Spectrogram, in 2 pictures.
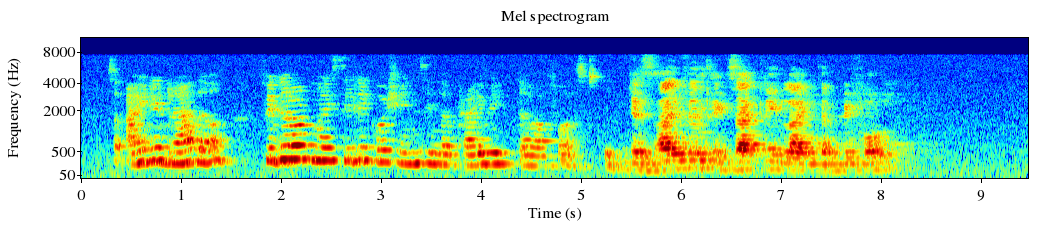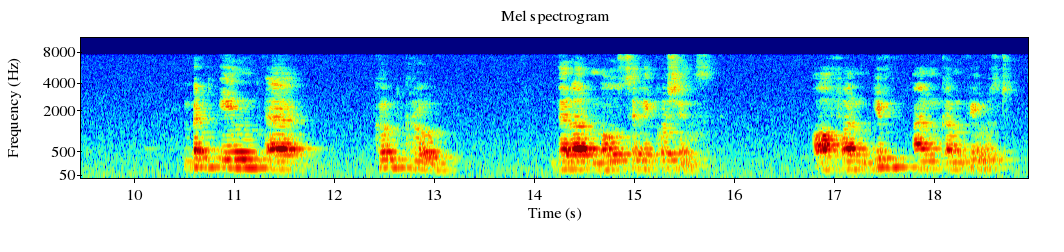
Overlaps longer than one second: none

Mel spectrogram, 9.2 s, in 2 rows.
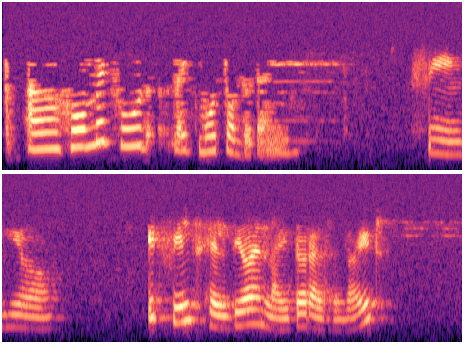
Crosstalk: none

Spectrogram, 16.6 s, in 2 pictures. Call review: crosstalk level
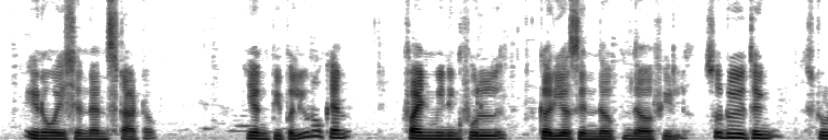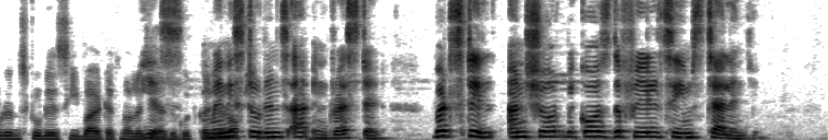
present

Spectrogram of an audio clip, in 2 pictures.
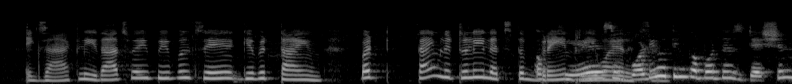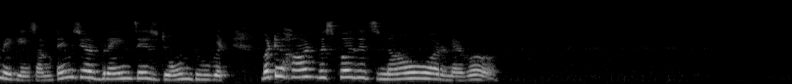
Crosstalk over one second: present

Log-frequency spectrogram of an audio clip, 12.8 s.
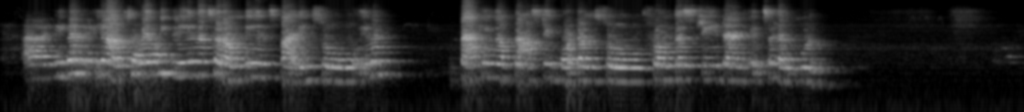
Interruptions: present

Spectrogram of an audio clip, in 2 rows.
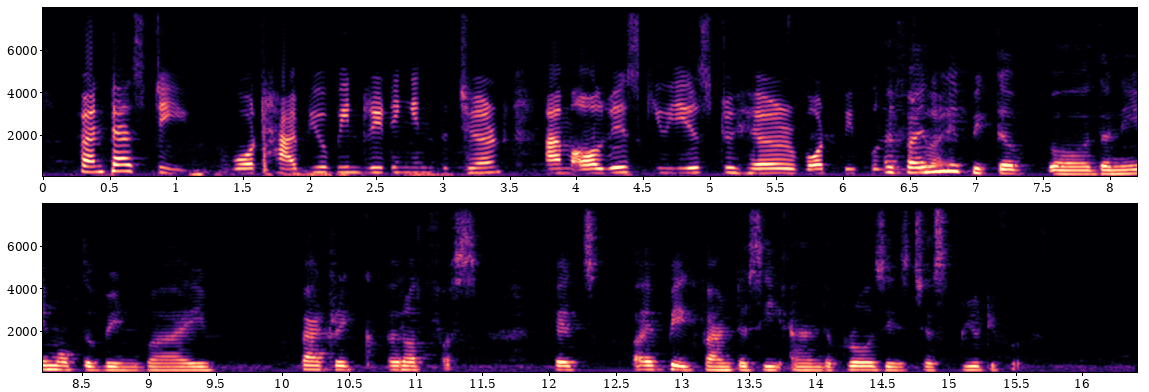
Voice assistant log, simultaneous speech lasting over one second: none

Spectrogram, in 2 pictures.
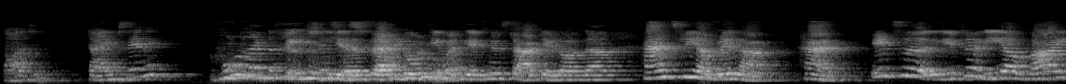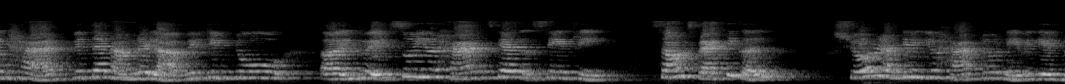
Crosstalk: present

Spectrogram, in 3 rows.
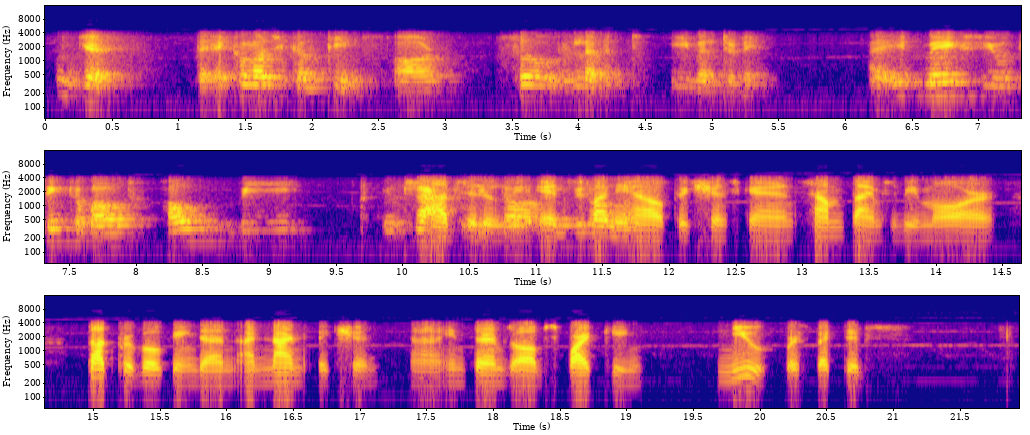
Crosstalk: present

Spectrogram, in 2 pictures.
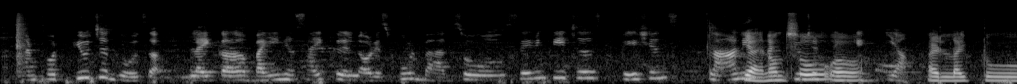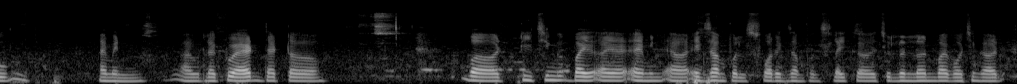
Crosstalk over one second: present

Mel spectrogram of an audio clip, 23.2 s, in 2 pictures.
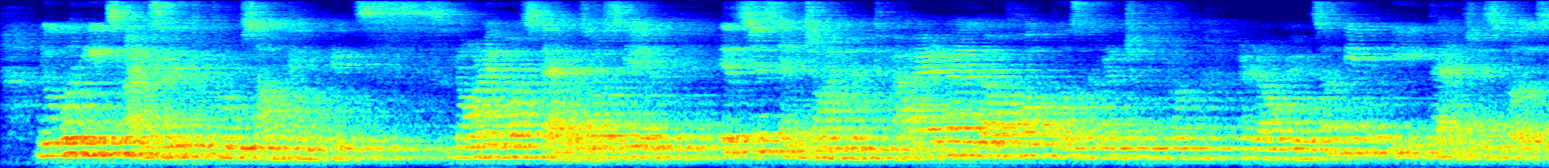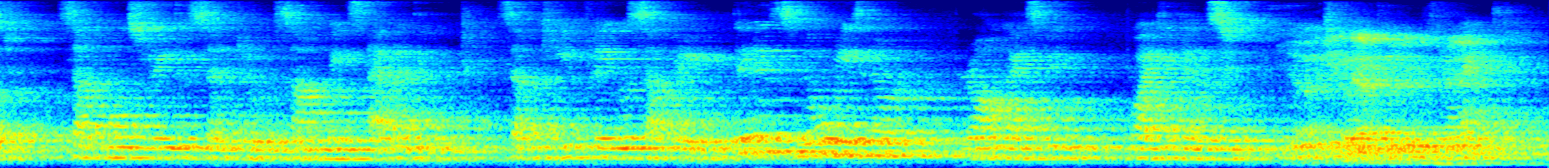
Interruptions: present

